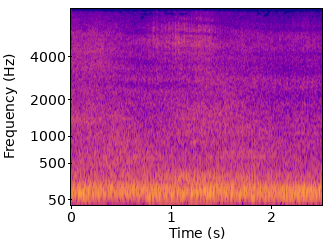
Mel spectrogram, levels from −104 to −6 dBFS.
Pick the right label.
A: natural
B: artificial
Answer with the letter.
A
